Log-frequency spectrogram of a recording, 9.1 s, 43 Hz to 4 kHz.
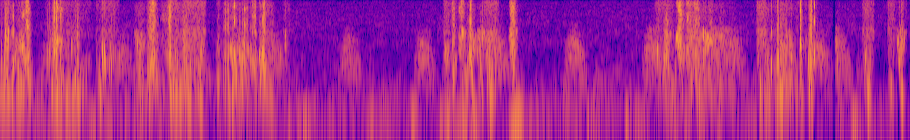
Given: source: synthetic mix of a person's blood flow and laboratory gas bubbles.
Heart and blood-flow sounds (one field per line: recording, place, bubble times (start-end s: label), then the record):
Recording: Doppler ultrasound of blood flow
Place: subclavian vein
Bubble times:
0.00-0.34 s: bubbles
0.45-0.92 s: bubbles
0.96-1.20 s: bubbles
1.33-2.07 s: bubbles
2.15-2.75 s: bubbles
2.83-2.90 s: bubbles
4.43-5.04 s: bubbles
5.08-5.19 s: bubbles
6.54-7.38 s: bubbles
7.56-8.18 s: bubbles
8.62-8.75 s: bubbles
8.87-9.07 s: bubbles
From the record:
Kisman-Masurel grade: 333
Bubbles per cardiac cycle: rolling drumbeat, 9 or more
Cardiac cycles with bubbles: 50 to 99%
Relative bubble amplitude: loud (0.450 to 0.775)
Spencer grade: 3 (all of the cardiac periods contain showers or single bubble signals, but not dominating or overriding the cardiac motion signals)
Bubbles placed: anywhere in the cardiac cycle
